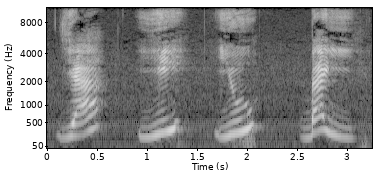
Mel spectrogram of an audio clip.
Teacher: itu lidahnya terasa sekali diangkat tengahnya, ditempelkan ke langit-langit bagian atas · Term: huruf ya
